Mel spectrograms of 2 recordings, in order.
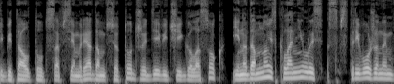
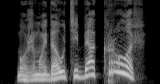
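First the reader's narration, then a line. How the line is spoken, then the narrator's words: Frightened gasp. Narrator (Russian): Испуганно ахнула рядом девушка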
